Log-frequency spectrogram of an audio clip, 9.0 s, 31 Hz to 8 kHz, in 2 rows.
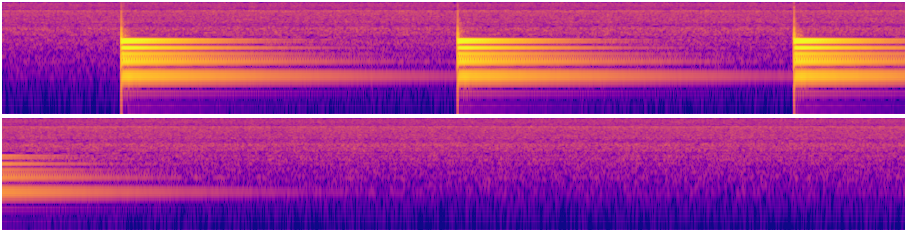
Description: Clock strike, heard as a bell. 3. Three o'clock.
